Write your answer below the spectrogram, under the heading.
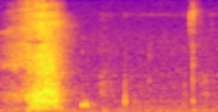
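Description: One strong, hissing sneeze followed by small breaths and faint mouth sounds.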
